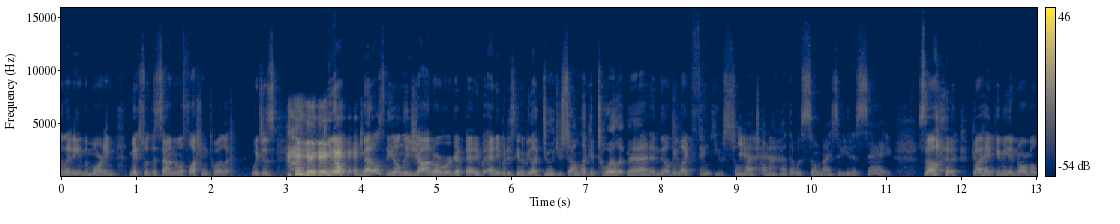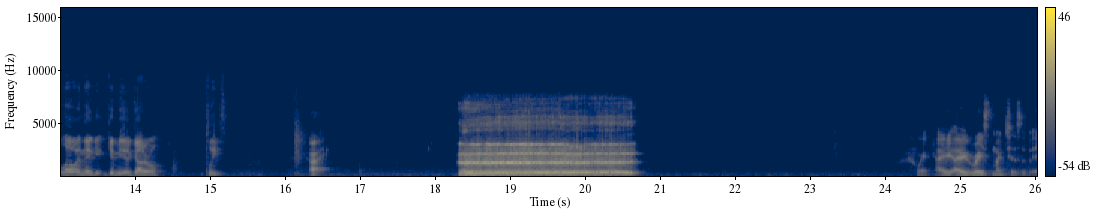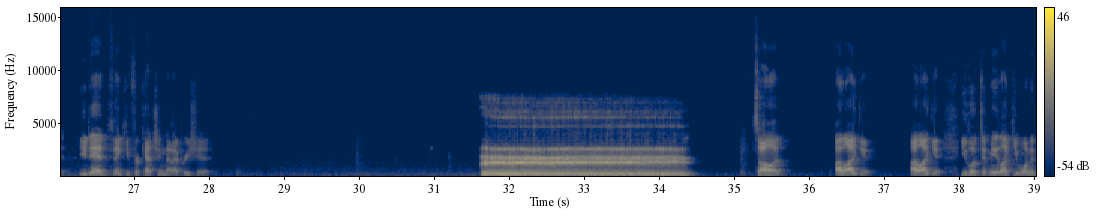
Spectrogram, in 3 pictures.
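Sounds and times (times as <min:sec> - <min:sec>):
man's distorted growl scream: 0:18.3 - 0:20.7, 0:31.6 - 0:34.4.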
